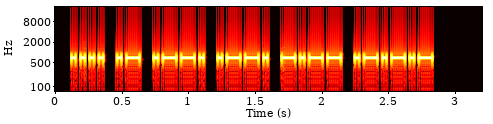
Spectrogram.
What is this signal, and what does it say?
Morse code, heard as a keyed tone, about 34 wpm, 700 Hz. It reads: HAPPY.
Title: Sentences from Top 1000 Words - Review Part 5 - 35wpm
